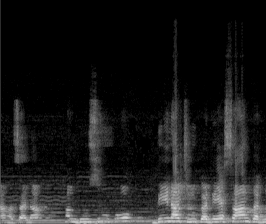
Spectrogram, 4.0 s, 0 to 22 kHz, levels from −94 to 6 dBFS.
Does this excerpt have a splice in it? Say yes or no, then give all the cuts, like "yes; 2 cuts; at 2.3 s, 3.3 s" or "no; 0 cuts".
yes; 1 cut; at 2.1 s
